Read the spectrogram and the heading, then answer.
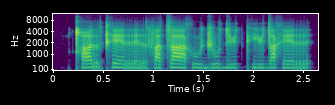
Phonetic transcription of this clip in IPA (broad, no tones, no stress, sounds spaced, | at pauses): qʰ əː r kʰ eː r e r f a t͡s aː x uː d͡ʒ uː d yː t pʰ j y d a x eː r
